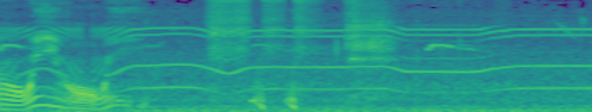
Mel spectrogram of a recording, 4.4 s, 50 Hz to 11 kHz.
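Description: Teknetics T2 Classic metal detector in pinpoint mode giving a steady electronic tone from about a second in, its pitch dipping slightly twice and rising again as the coil moves over a coin-sized target about three inches deep.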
